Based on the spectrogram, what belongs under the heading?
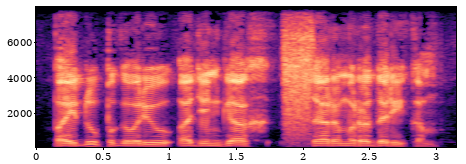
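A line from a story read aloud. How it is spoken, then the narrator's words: Plain. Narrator (Russian): сказал мужчина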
